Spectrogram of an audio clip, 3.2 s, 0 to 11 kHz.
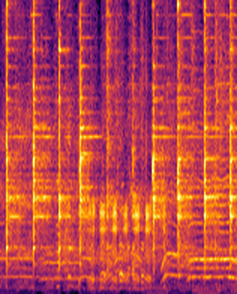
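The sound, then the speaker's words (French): Sharp metallic hammer blows from a smith's 1 to 1.5 kg hammer ring out at a steady rhythm, roughly one every third of a second, each blow bright with a ringing tone between hits, over a low background hum. “Donc c'est des dizaines de milliers de coups de marteau.”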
